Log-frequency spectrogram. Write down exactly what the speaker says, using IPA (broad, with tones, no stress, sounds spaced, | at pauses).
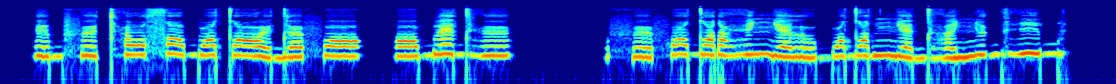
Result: ɪ˧ b f ø˧ tʰ œ˦ sˤ ɛ˦ b u˧ tˤ ə˧ w ʏ˨ d œ˧ f ɔ˧ | ɔ˨˦ b ɛ˦ dʱ ʏ˧ | f ø˨ f ɔ˦ dˤ i˧ ɾ ɪ˧ ɦ ɪ˦ ɲ ɛ˨ l u˨ b ə˦ dˤ œ˦ d ɲ ɛ˨ dʱ ɐ˨ ɲ ʏ˦ ɡʱ i˦ b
